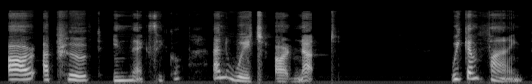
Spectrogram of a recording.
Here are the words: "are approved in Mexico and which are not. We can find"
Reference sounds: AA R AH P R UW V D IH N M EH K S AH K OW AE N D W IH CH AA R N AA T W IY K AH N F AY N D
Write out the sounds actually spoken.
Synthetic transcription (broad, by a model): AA R AH P R UW V D IH N M EH K S AH K OW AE N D W IH CH AA R N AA T W IY K AH N F AY N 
